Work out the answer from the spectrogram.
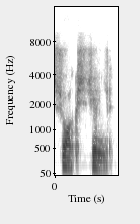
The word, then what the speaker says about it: Schwarzschild: Sorry if I pronounce it wrongly, but it's for sure not child. It's Schwarzschild.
